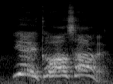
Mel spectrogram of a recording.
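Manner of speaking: very high-pitched sing-out permission; mock-breezy parent. Parent sending punished kid outside, high and breezy. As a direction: send them off in an exaggerated high voice.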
